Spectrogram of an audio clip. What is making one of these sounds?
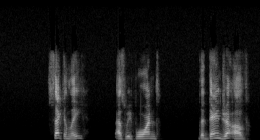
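A middle-aged man speaks calmly into a close microphone, heard as if through an online call.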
